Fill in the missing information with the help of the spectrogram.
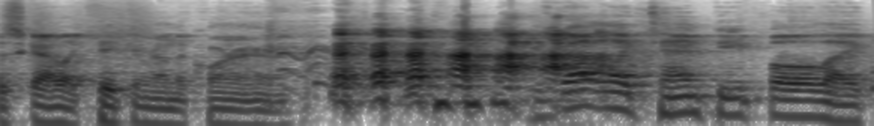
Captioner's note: laughter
